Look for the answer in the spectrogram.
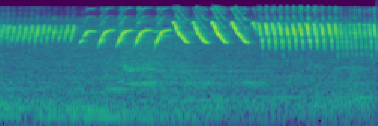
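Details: Canary song in phrases: a rapid even trill, then slower repeated downslurred whistles about four per second, a run of rising sweeps, and a fast rattling trill to finish.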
